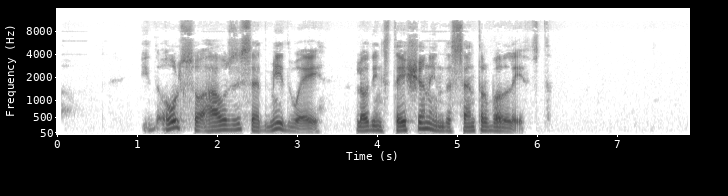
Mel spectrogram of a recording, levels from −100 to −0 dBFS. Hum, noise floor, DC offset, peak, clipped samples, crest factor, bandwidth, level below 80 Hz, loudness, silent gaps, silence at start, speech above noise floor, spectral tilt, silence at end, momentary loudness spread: none; -83 dBFS; under 0.1%; -16 dBFS; under 0.1%; 20 dB; 11.5 kHz; -74 dBFS; -35 LUFS; none; 1.1 s; 49 dB; -5 dB/octave; 1.9 s; 11 LU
